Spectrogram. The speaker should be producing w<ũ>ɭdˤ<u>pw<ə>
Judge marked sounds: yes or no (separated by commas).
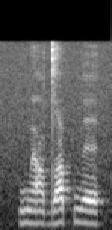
yes, yes, yes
